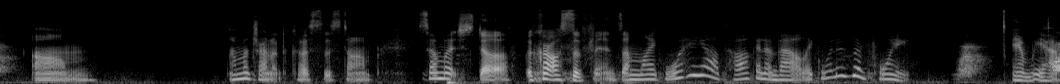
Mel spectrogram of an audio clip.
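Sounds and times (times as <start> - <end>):
dog barking: 0.0 - 0.2, 9.6 - 9.9
speech: 0.3 - 1.0, 2.3 - 10.5.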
